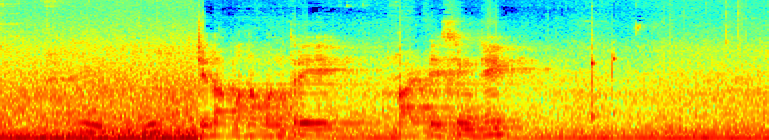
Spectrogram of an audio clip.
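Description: A middle-aged man speaks steadily into a microphone over loudspeakers.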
